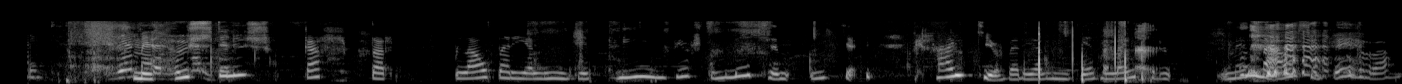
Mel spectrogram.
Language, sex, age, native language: Icelandic, female, 18-19, Icelandic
